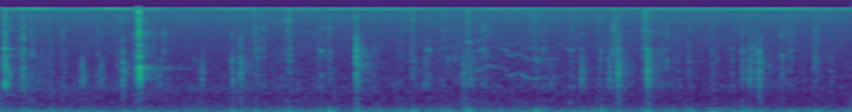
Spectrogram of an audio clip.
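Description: Fingertips type and tap on a white plastic typewriter-style keyboard with round keycaps, held upright. A steady stream of quick, dry plastic clicks sounds over a low, muffled rumble, each tap fading almost instantly.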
